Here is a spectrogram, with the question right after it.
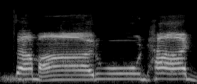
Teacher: Dha is also mahaprana and dirgha sound. So over there, everything will have to be very slow.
